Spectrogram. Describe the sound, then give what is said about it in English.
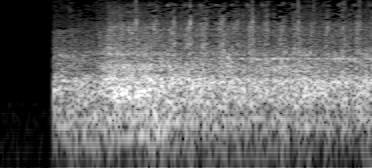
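A sewing machine stitches headscarves at a volunteer community center in Christchurch, New Zealand. It starts abruptly and runs in a steady, loud whir of rapid stitching pulses. “Volunteers come together Sunday, sewing headscarves at a community center in Christchurch, New Zealand.”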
